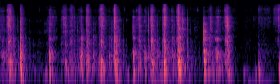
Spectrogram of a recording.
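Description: A blade scrapes along a piece of wood in short strokes.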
